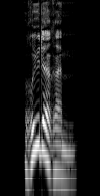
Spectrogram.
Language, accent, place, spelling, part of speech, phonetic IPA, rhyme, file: German, Germany, Berlin, rüderem, adjective, [ˈʁyːdəʁəm], -yːdəʁəm, De-rüderem.ogg
- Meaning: strong dative masculine/neuter singular comparative degree of rüde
